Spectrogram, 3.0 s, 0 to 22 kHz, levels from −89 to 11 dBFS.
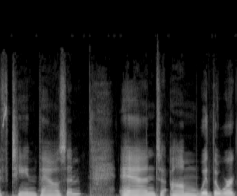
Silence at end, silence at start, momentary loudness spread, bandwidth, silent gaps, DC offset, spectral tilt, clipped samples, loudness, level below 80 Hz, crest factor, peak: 0 s; 0 s; 11 LU; 14.5 kHz; none; under 0.1%; -5 dB/octave; under 0.1%; -21 LUFS; -40 dBFS; 14 dB; -6 dBFS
